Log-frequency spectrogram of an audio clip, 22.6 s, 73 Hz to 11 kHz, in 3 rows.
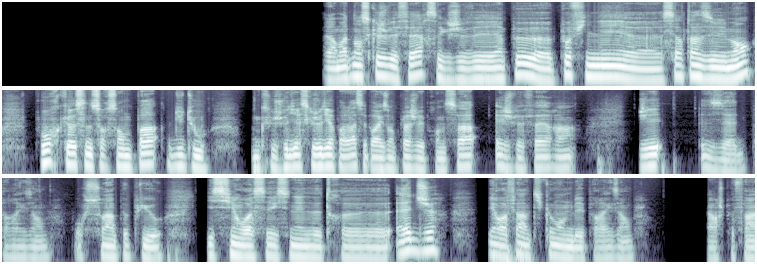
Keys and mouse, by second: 0.7 Tab, 1.5 click, 2.0 Tab, 10.3 click, 13.5 g, 17.0 click, 20.1 b.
